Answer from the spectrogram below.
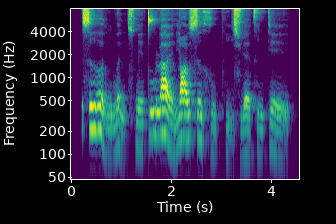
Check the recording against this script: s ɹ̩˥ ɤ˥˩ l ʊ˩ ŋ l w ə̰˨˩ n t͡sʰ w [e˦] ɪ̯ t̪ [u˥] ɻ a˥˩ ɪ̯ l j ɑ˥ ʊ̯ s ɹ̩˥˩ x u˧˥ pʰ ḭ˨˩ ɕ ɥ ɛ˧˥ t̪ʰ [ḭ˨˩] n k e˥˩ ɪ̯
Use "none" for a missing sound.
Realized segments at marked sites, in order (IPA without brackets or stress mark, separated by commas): e˦, u˥, i˧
